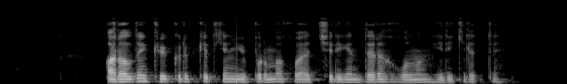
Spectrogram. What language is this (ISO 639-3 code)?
uig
